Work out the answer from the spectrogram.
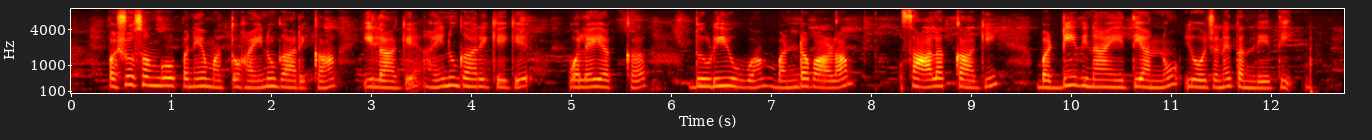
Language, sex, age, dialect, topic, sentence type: Kannada, female, 31-35, Dharwad Kannada, agriculture, statement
